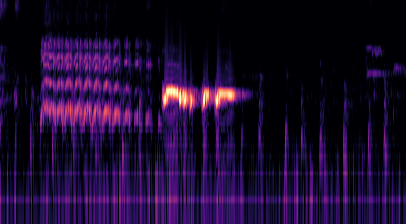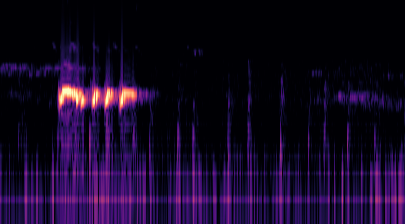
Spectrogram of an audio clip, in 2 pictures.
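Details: Zebra dove at the nest repeating its rolling cooing phrase twice, about four seconds apart, after a brief buzzy harmonic sound at the start; otherwise quiet.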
